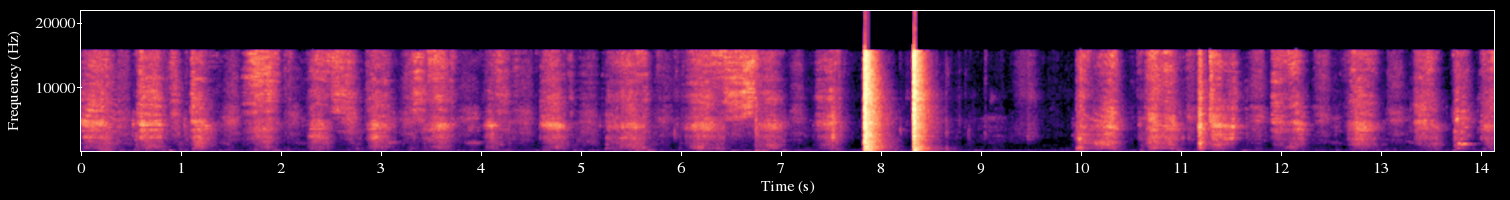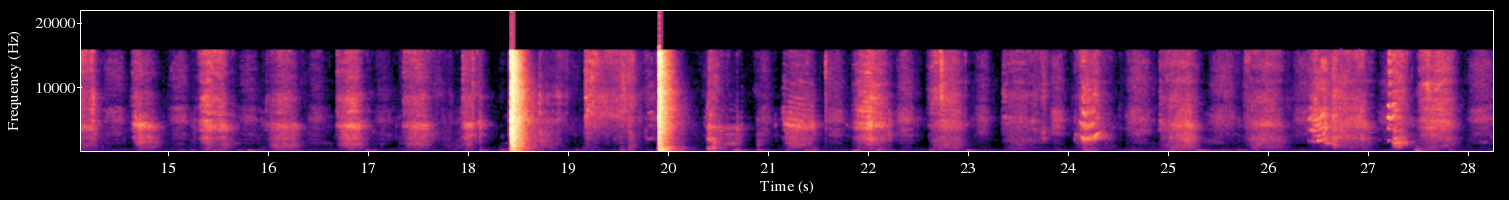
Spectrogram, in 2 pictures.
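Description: Two children puffing air hard into rubber balloons in quick repeated breaths, with four sharp, loud balloon pops: two half a second apart about eight seconds in, and two more about ten seconds later, a second and a half apart.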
